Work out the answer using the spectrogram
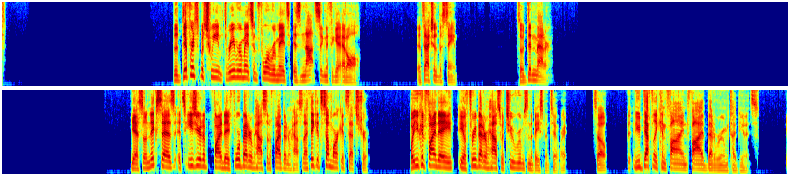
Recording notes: This was a live class recorded.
